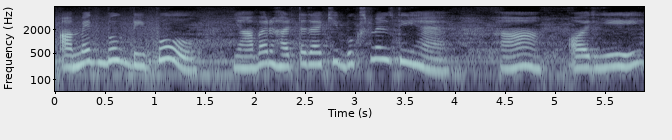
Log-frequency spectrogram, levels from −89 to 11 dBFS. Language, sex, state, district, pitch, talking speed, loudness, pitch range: Hindi, female, Chandigarh, Chandigarh, 230 Hz, 140 wpm, -20 LUFS, 205-280 Hz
